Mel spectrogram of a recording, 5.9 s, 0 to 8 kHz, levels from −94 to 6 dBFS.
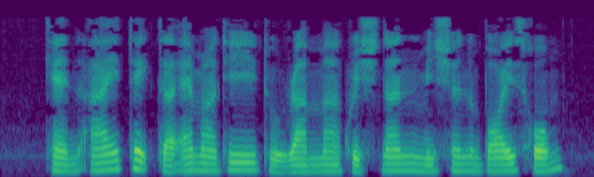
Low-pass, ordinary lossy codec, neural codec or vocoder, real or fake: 7.2 kHz; MP3, 24 kbps; none; real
